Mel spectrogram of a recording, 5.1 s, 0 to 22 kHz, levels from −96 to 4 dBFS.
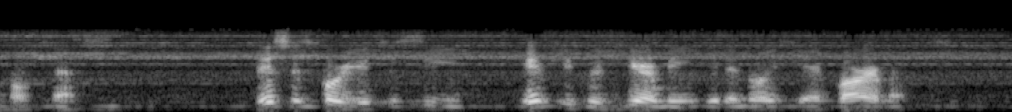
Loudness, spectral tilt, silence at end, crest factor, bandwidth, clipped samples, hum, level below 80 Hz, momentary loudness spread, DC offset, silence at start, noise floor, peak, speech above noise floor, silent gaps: -23 LUFS; 0 dB/octave; 0.55 s; 20 dB; 7.2 kHz; under 0.1%; none; -78 dBFS; 22 LU; under 0.1%; 0.05 s; -48 dBFS; -6 dBFS; 25 dB; none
